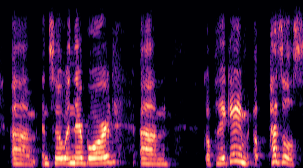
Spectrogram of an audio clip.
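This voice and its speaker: A woman speaks fairly quickly in a high pitch. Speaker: homeschooling parent presenter. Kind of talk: casual online presentation. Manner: fast; animated.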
